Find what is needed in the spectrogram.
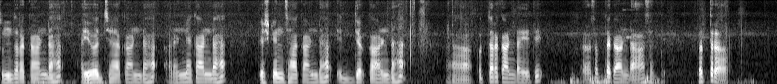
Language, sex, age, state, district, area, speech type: Sanskrit, male, 18-30, Karnataka, Vijayapura, rural, spontaneous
